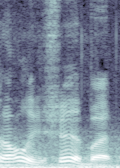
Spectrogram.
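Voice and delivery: ordinary delivery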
